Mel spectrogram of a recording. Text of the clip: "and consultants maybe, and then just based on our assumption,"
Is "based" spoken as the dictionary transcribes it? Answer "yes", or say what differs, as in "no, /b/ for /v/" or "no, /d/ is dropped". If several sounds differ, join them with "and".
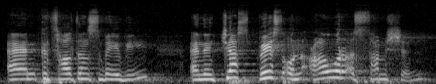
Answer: yes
